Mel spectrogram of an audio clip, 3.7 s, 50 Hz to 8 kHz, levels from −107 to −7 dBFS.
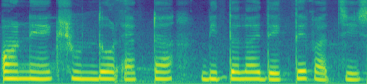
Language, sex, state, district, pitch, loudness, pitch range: Bengali, female, West Bengal, Cooch Behar, 240 Hz, -16 LUFS, 225-250 Hz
